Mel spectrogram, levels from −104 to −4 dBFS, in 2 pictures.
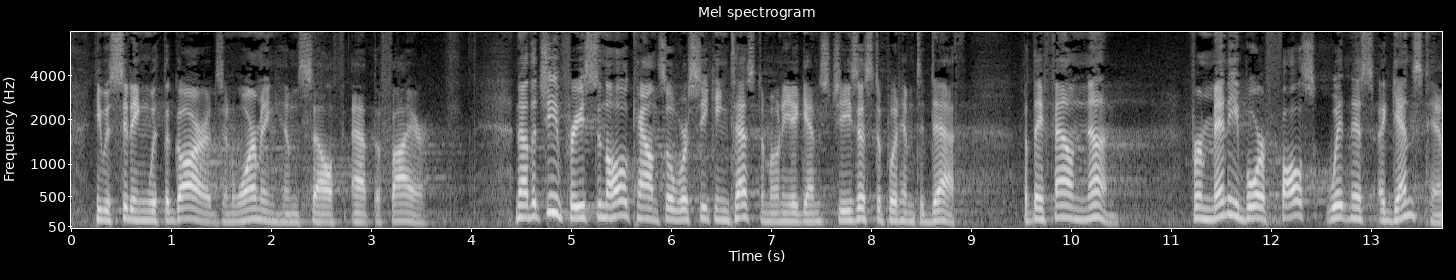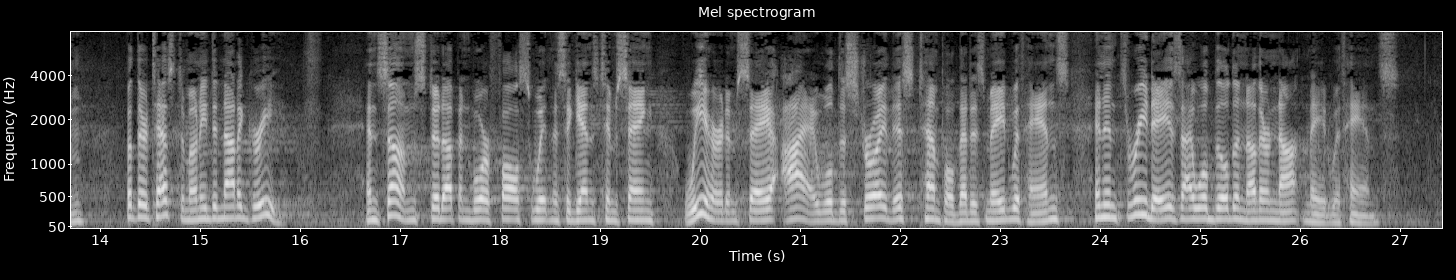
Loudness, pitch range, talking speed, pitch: -23 LUFS, 135-170 Hz, 185 wpm, 150 Hz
